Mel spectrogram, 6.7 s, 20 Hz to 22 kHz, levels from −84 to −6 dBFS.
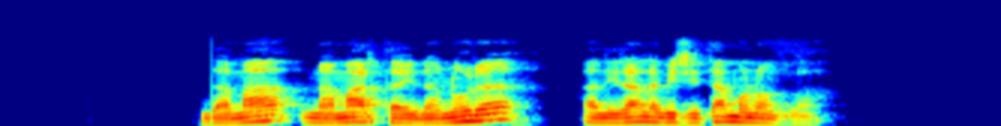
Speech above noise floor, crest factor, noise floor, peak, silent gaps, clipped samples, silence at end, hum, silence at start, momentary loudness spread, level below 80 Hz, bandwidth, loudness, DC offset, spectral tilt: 73 dB; 18 dB; -90 dBFS; 0 dBFS; none; under 0.1%; 1.25 s; none; 1.35 s; 9 LU; -48 dBFS; 7 kHz; -18 LUFS; under 0.1%; -8 dB/octave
